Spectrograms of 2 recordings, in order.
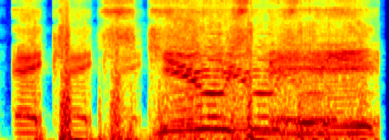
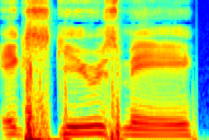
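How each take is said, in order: First: It is said loudly and angrily. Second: It is said calmly and politely.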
